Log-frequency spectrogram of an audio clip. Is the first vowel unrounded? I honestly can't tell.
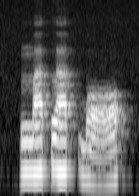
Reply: yes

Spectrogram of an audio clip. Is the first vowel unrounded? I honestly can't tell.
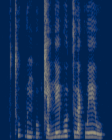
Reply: no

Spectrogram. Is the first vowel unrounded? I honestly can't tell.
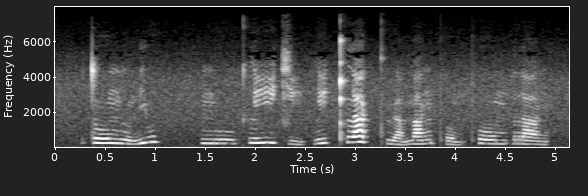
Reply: no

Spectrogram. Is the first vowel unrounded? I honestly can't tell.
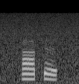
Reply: yes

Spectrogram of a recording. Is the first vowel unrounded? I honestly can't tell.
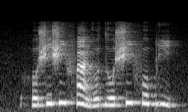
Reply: no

